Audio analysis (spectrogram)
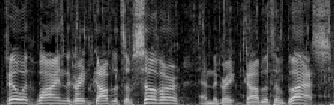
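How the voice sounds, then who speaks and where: A man's voice: high voice, big pitch swings, a little slow, pushed and bright, a little hiss or hum, exaggerated voice. A man acting a pompous, lecherous, superstitious king in an audio play, grandiose and rambling. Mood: grand, jovial.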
